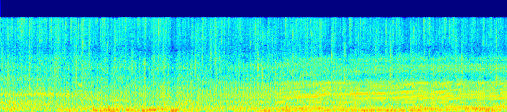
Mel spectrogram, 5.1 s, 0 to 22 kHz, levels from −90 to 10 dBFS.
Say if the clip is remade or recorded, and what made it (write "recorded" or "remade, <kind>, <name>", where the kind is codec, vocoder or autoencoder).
recorded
